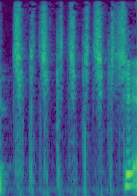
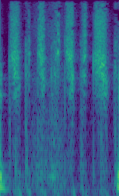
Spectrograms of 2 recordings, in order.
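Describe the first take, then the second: First: Whispered clicking bee sounds, on request; bee impression. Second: Whispered clicking bee sounds; bee impression. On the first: Shown as a demonstration. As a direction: click out the bee noise again. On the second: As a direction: click out a little bee noise. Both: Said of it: "Can you do your bee impression again".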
